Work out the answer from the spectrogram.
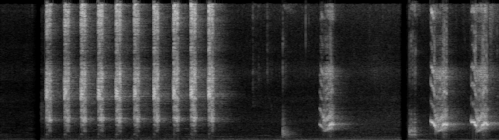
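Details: Black-winged myna, a lively singing bird full of fill-ins. A string of nine rasping, even notes is followed by scattered harsh squawks with whistled edges.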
